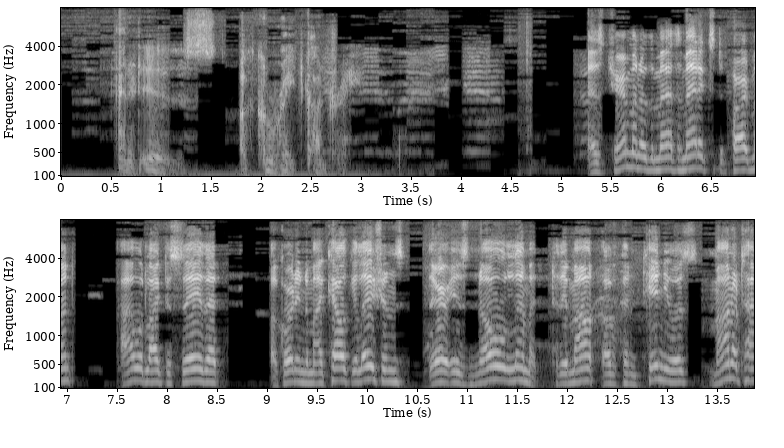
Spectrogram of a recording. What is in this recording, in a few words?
Dorm C Tape Dance Ad; WRCR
